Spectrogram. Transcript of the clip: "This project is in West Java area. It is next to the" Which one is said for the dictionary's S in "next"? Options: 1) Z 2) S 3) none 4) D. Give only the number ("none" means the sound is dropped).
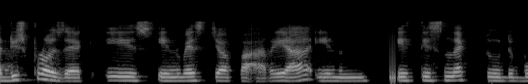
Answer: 3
